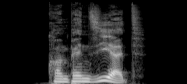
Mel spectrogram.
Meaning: 1. past participle of kompensieren 2. inflection of kompensieren: third-person singular present 3. inflection of kompensieren: second-person plural present
- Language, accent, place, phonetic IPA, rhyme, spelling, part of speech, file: German, Germany, Berlin, [kɔmpɛnˈziːɐ̯t], -iːɐ̯t, kompensiert, verb, De-kompensiert.ogg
